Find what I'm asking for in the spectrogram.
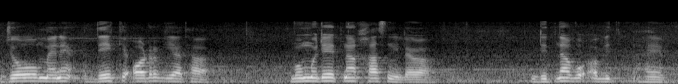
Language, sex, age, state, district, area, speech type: Urdu, male, 18-30, Uttar Pradesh, Shahjahanpur, urban, spontaneous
